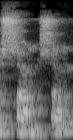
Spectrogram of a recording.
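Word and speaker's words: 삼: तीन नंबर को सम किसे कहते हैं? ये अपने पास सी होता है। इसकी यहां पे सी में आवाज़ आ जाएगी। आवला वला बन गया। सा आगे ब तो बन गया सम ठीक है बना इल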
